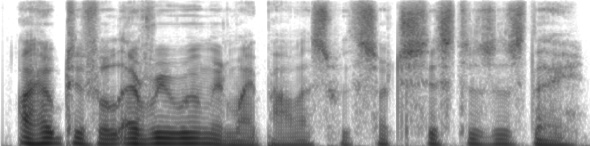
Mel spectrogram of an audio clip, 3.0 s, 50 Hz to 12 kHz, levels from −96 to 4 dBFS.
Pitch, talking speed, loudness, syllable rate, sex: 100 Hz, 285 wpm, -18 LUFS, 6.9 syllables/s, male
